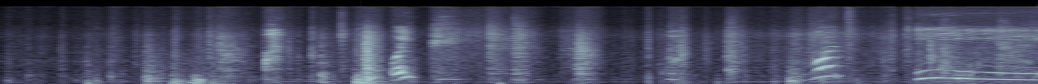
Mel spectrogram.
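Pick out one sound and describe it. Bedding rustles as a girl climbs onto it.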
